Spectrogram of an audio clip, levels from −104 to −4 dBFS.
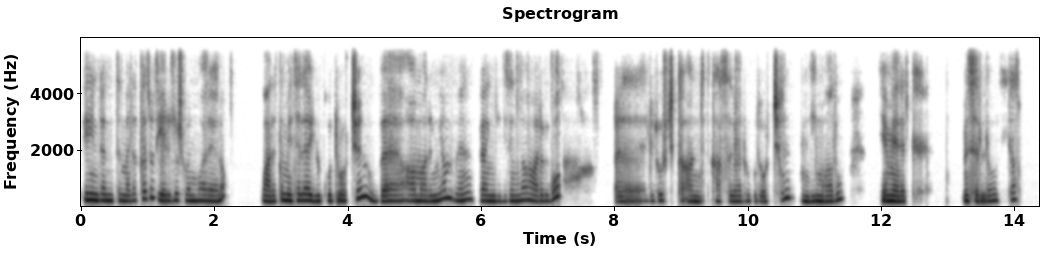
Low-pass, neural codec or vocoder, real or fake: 5.4 kHz; codec, 16 kHz, 0.8 kbps, ZipCodec; fake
